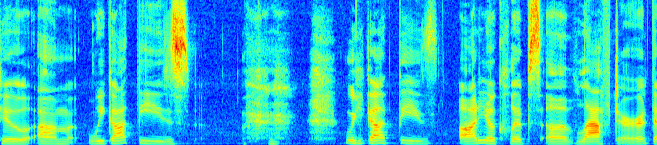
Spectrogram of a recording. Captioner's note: laughs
